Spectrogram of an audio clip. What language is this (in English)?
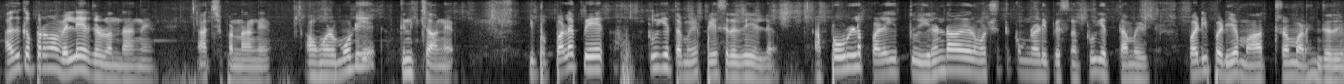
Tamil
